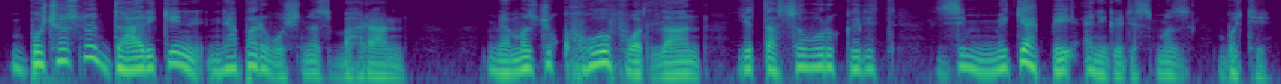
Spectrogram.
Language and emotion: Kashmiri, fearful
